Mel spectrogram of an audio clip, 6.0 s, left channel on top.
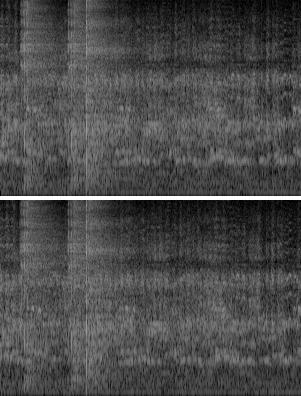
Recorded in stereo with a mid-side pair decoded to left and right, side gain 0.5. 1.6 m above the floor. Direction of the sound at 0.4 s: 5° left.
